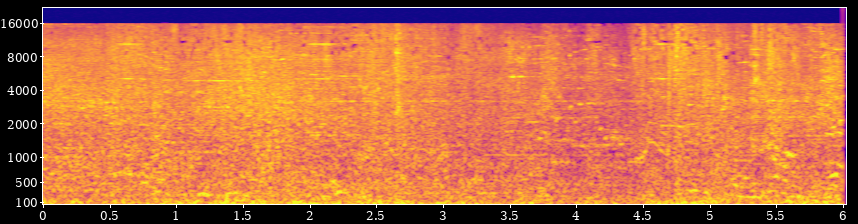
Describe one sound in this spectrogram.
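Spell effects whoosh and blast in a fast battle.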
